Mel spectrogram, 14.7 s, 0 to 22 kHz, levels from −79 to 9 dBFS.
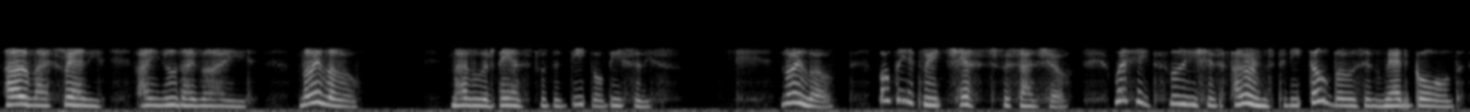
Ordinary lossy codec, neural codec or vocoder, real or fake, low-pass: MP3, 32 kbps; autoencoder, 22.05 kHz, a latent of 192 numbers a frame, VITS, trained on many speakers; fake; 3.6 kHz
